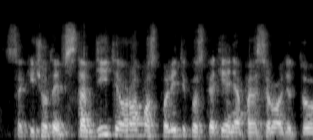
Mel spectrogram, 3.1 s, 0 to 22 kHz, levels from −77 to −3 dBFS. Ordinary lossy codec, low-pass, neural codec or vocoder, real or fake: AAC, 48 kbps; 10.8 kHz; none; real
